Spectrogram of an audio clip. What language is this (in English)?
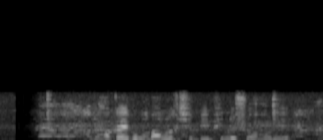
Bangla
